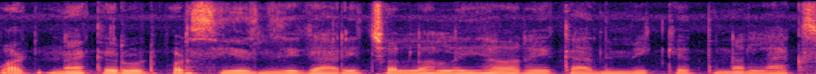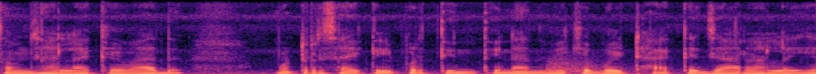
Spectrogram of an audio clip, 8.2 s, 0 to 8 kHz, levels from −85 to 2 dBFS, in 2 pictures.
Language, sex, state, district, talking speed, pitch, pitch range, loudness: Bajjika, male, Bihar, Vaishali, 205 wpm, 130 Hz, 130-135 Hz, -21 LUFS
